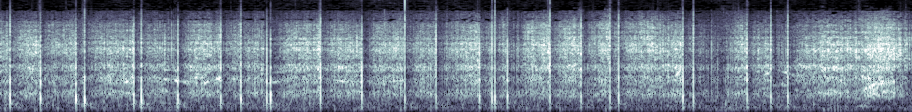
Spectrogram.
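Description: Sea-surface fireworks (kaijō jibaku) going off: a dense, irregular string of sharp bangs, several a second, over continuous crackling.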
